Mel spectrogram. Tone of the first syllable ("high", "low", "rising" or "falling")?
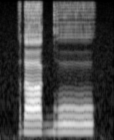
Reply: high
